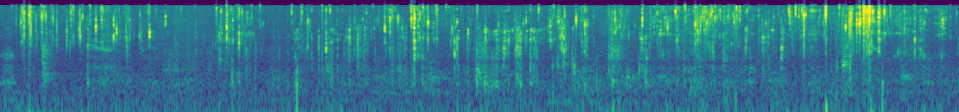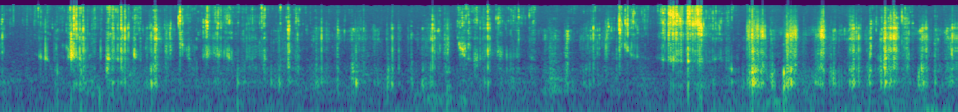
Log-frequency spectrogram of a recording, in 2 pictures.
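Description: Close-miked eating of a whole chicken in red sauce: steady wet chewing, biting and smacking mouth sounds, with a few louder bites midway and again near the end.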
